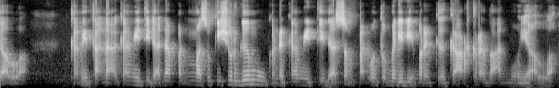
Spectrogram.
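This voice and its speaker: A man's voice: on the low side, gravelly, sharp tone. A man with a Malaysian Malay accent, a preacher in a mosque, closing his sermon with a fervent pleading prayer full of repeated refrains.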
